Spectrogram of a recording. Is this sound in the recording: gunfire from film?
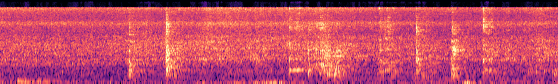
no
